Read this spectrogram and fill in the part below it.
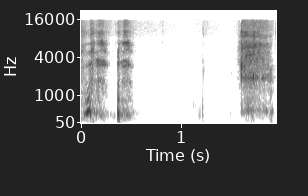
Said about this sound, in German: Alter, dieses Husten.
